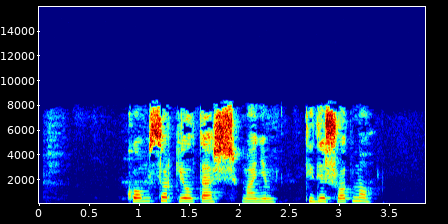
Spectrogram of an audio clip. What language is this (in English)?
Mari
